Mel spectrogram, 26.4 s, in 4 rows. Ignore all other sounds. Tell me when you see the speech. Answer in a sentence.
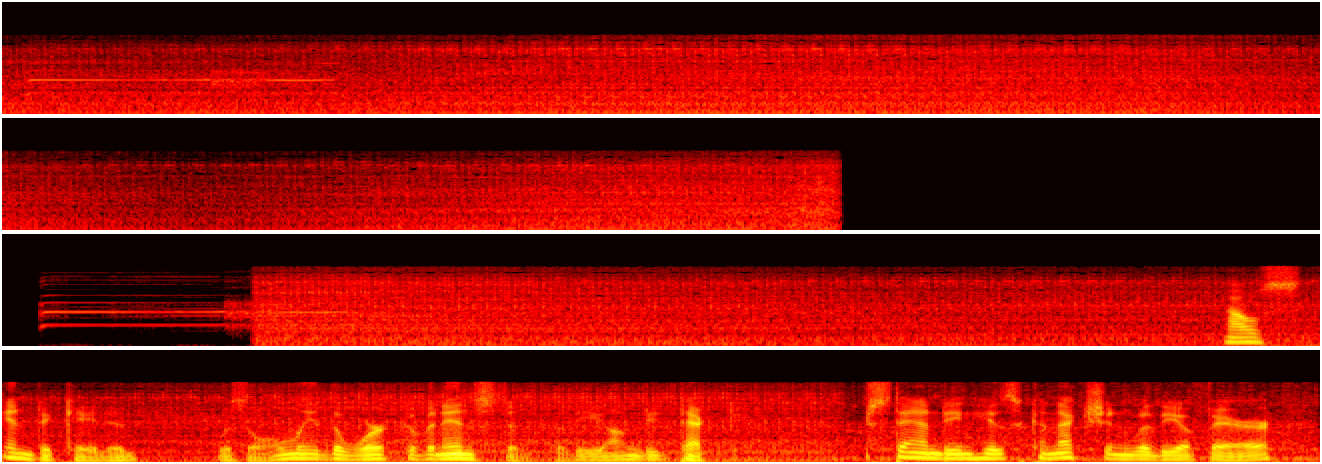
The speech can be heard from 19.3 to 23.4 s and from 24.1 to 26.1 s.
